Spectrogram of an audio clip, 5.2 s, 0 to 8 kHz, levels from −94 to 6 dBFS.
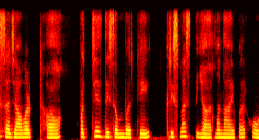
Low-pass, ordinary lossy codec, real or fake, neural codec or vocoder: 7.2 kHz; none; fake; codec, 16 kHz, 2 kbps, X-Codec, HuBERT features, trained on LibriSpeech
